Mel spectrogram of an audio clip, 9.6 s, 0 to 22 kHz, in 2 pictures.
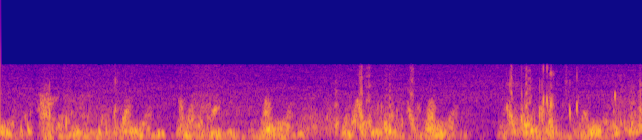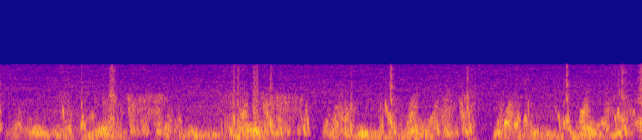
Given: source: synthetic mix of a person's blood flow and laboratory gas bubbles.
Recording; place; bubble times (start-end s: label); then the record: Doppler ultrasound of blood flow; precordium
0.13-0.98 s: bubbles
1.33-1.40 s: bubbles
1.43-1.66 s: bubbles
2.08-2.13 s: bubbles
2.50-2.55 s: bubbles
2.65-3.16 s: bubbles
3.76-4.20 s: bubbles
4.23-4.36 s: bubbles
4.54-4.84 s: bubbles
5.25-5.49 s: bubbles
5.57-6.14 s: bubbles
6.43-7.17 s: bubbles
7.34-7.49 s: bubbles
7.64-7.91 s: bubbles
7.98-8.40 s: bubbles
8.63-8.81 s: bubbles
8.96-9.15 s: bubbles
9.33-9.63 s: bubbles
From the record:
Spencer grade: 3 (all of the cardiac periods contain showers or single bubble signals, but not dominating or overriding the cardiac motion signals); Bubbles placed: only in the low amplitude regions of the cardiac cycle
